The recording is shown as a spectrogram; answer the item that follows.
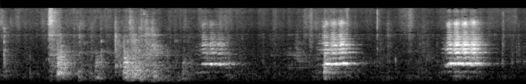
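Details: Newborn Boer goat kid bleating: three short, nasal, harmonic bleats spaced about one and a half seconds apart, the last two loudest, preceded by soft rustling and handling noises.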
